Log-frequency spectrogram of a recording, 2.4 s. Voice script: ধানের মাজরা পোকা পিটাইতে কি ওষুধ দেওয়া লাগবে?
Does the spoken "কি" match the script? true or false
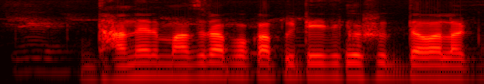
false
